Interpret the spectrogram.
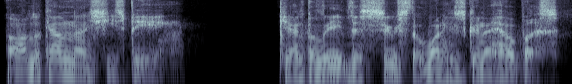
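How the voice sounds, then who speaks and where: An actor voicing a cynical, abrasive dead rock rebel in a video game, with an American accent and a sardonic, profane, contemptuous drawl. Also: male voice, on the low side, animated, unhurried, fairly bright tone, husky, full character voice. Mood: scornful, sarcastic.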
